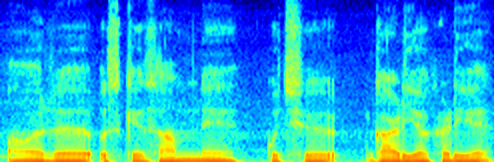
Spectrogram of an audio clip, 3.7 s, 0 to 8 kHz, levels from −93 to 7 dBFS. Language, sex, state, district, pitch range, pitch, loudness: Hindi, male, Rajasthan, Jaipur, 90-95 Hz, 95 Hz, -19 LUFS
